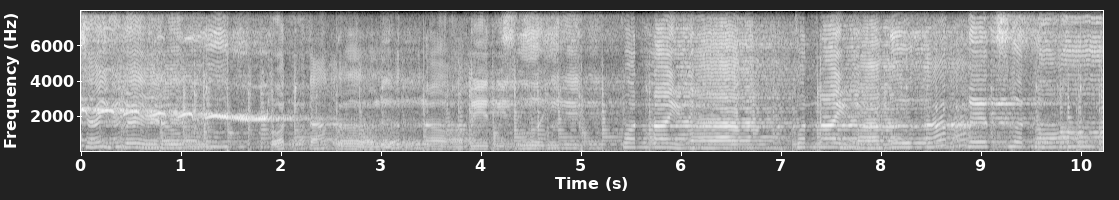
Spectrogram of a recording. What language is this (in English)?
Vietnamese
